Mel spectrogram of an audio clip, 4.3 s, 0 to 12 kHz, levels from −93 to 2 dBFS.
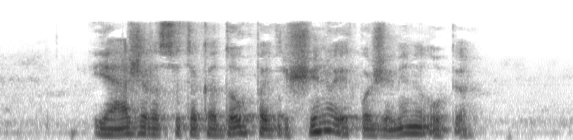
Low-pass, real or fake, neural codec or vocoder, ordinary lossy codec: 7.2 kHz; fake; codec, 16 kHz, 2 kbps, X-Codec, WavLM features, trained on Multilingual LibriSpeech; AAC, 48 kbps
